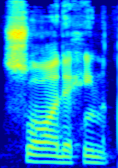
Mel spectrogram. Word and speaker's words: salihin: Make an aw sound, pronounce it with an aw sound. Qawman salihin. Sa, not sa, sa.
